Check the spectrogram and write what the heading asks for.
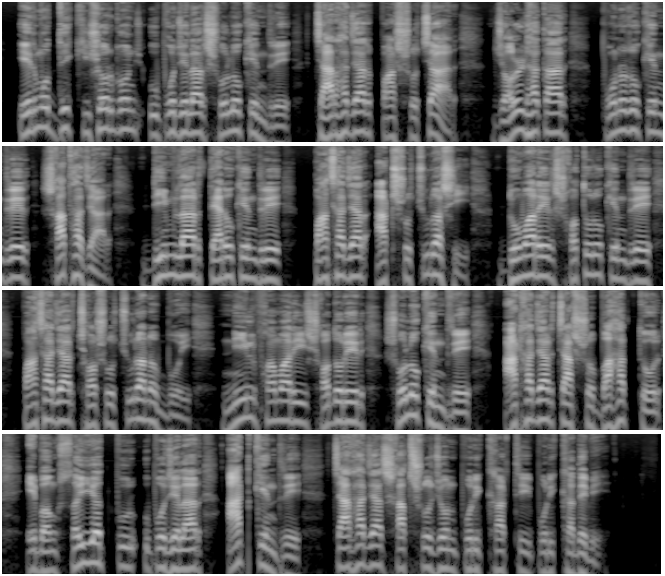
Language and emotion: Bengali, neutral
